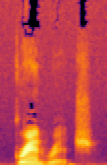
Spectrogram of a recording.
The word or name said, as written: Grand Ridge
